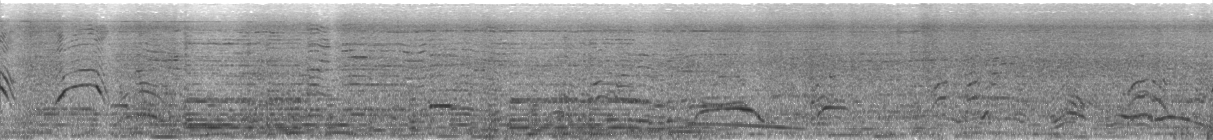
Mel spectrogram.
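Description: Amusement-ride music playing over a steady rush of noise, with children squealing and shouting in short rising-and-falling cries throughout, and an adult's "oh" near the end.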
